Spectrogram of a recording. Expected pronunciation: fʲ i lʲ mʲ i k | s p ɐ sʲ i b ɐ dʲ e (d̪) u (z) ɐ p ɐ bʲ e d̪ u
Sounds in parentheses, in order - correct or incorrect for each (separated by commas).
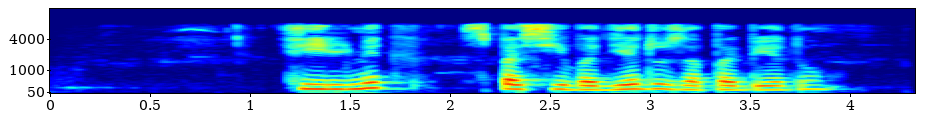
correct, correct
